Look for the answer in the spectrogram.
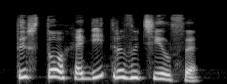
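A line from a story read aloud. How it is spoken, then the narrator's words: Laughing. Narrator (Russian): А Лиза засмеялась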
